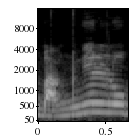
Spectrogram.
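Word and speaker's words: 막일: 이용 으로 바뀐 거죠 그래도 망 밀로 발음을 하는 것이 맞습니다 막 일 아니에요 송곳니의 경우에 얘는 살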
